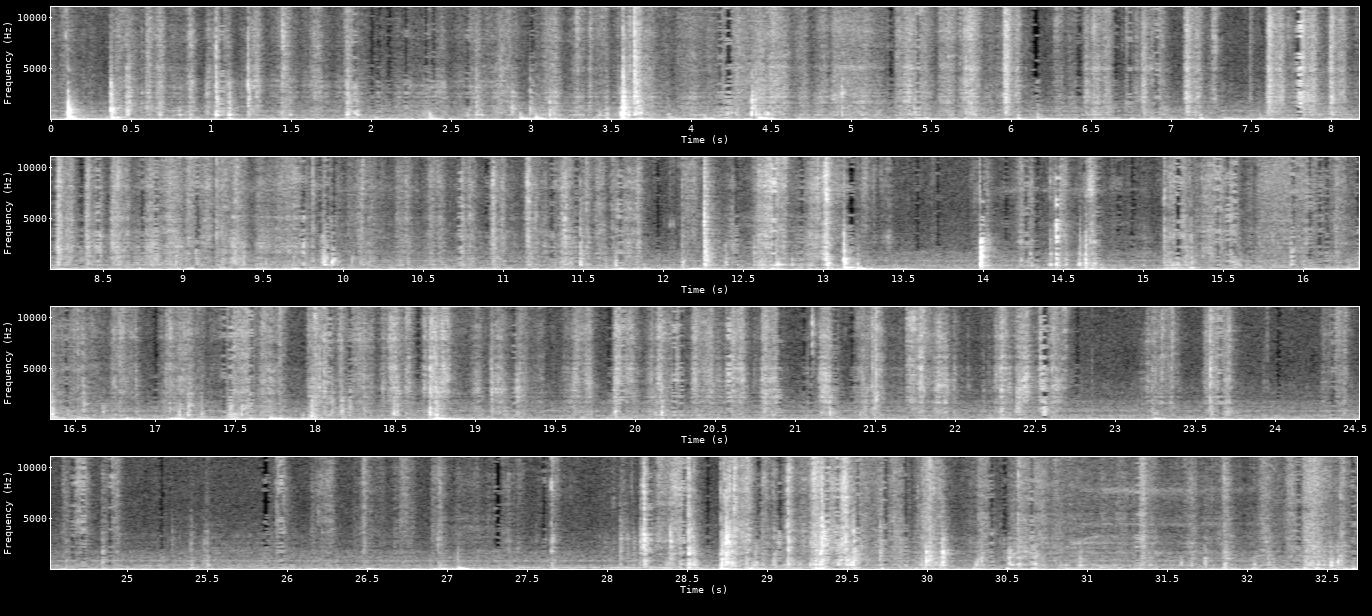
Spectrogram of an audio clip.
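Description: Paper and fabric being handled and rubbed on a craft mat while its edges are inked: quiet, irregular rustling and scratchy strokes with light taps, easing off for a few seconds after the middle and picking up again near the end.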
